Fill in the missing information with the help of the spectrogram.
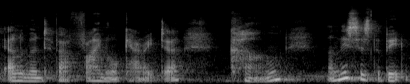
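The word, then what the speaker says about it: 館: Finally, we have the character which is pronounced kang, and it means a public building.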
